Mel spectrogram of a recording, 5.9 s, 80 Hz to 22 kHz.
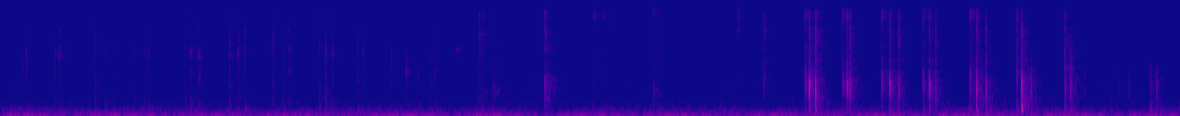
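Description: Long nails scratch and tap the back and sides of a smartphone in a black textured rugged plastic and rubber case. Soft, quick scratching fills the first four seconds, then sharper, clicky taps stand out from about 4 to 5.5 seconds. A steady low hum runs underneath throughout.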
